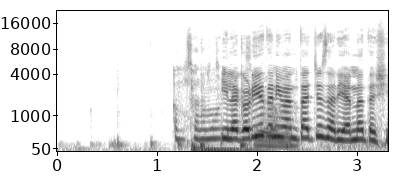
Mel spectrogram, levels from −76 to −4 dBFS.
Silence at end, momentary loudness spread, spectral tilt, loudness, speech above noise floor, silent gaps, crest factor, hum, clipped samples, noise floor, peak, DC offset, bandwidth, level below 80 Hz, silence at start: 0 s; 14 LU; -5.5 dB/octave; -22 LUFS; 35 dB; none; 16 dB; none; under 0.1%; -57 dBFS; -8 dBFS; under 0.1%; 16.5 kHz; -42 dBFS; 0.65 s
